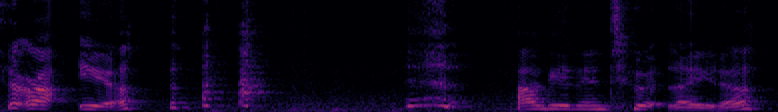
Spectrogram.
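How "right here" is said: high, laughing Cockney call; a giggly Cockney voice shouting up; Cockney call, breaking into laughs; Cockney accent. Acted. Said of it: "what kind of accent I'm gonna do".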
